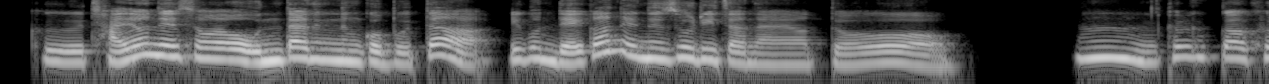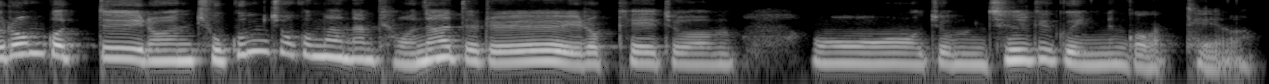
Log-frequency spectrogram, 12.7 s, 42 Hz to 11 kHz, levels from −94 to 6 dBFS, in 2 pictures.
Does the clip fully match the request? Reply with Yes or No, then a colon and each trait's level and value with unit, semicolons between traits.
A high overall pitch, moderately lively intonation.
No: high, 200 Hz; wide, 5.8 semitones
